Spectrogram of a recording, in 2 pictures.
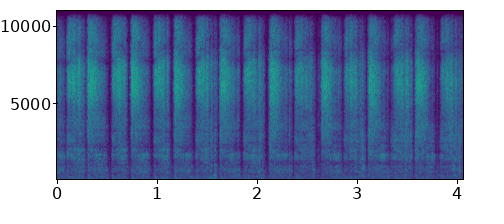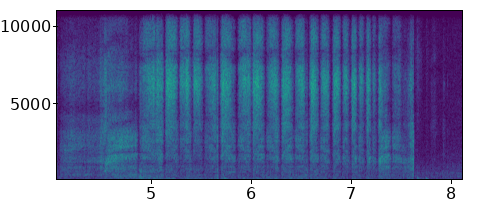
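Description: A hand with painted nails rubs a marker tip back and forth across a thin, flat paper coloring page, filling a mannequin dress outline in purple, then dots it with a darker marker. Quick, bright, scratchy strokes repeat at roughly four per second, with a brief softer continuous rub near the middle. The strokes then resume faster and stop abruptly, leaving faint hiss.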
